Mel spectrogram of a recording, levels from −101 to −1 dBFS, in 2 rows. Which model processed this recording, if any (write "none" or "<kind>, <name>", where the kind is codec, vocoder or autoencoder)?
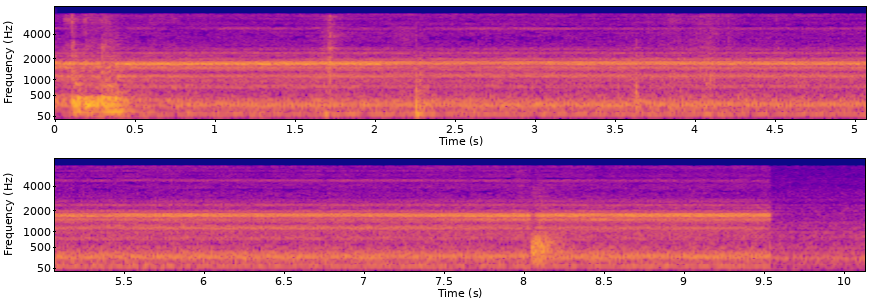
vocoder, Vocos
